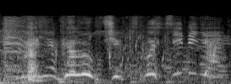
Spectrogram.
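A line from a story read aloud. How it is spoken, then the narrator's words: Squeaky trembling woman's voice. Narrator (Russian): пропищала дрожащая майорша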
